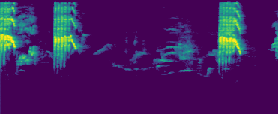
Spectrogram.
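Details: White-rumped shama in Indonesia, a sought-after songbird for contests, singing loud bursts of high harsh notes separated by softer warbling, twittering phrases.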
